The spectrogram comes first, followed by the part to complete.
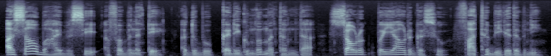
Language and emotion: Manipuri, neutral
